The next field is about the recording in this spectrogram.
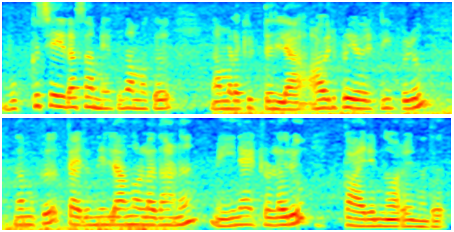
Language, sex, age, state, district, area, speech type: Malayalam, female, 30-45, Kerala, Kozhikode, rural, spontaneous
